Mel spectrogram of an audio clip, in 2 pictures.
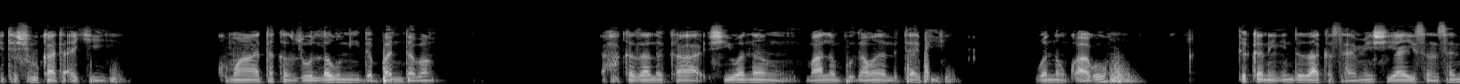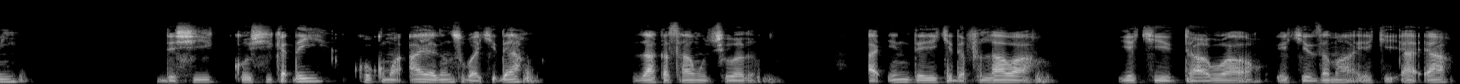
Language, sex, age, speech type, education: Hausa, male, 46-60, spontaneous, tertiary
